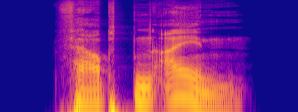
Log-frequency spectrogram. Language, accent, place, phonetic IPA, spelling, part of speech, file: German, Germany, Berlin, [ˌfɛʁptn̩ ˈaɪ̯n], färbten ein, verb, De-färbten ein.ogg
- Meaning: inflection of einfärben: 1. first/third-person plural preterite 2. first/third-person plural subjunctive II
